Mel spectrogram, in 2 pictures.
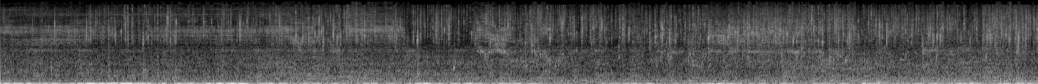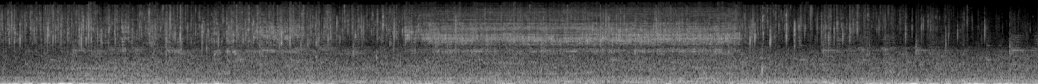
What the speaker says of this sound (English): relieve a little pressure from the tank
